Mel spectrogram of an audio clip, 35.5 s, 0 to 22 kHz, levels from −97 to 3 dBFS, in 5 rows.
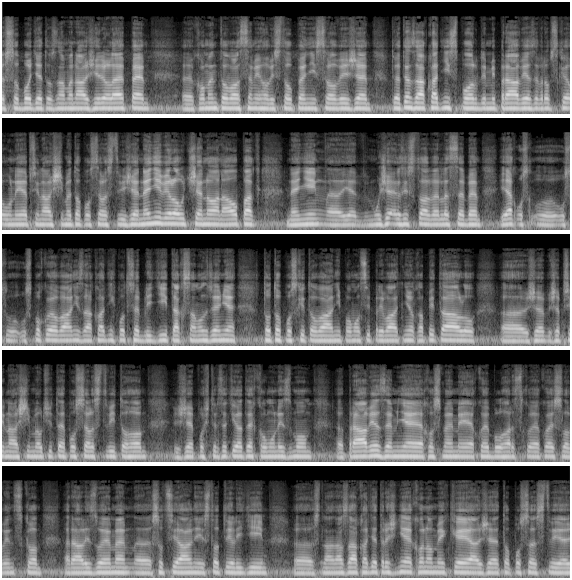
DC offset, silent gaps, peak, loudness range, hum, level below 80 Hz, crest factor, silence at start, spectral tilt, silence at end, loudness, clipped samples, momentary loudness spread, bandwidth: under 0.1%; none; -2 dBFS; 3 LU; none; -50 dBFS; 18 dB; 0 s; -5.5 dB/octave; 0 s; -20 LUFS; under 0.1%; 8 LU; 13.5 kHz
